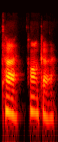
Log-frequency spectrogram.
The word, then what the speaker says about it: Tatanka: And Tatanka, it's Tatanka is how you say it in Lakota language, is central to everything, spirituality, life ways.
